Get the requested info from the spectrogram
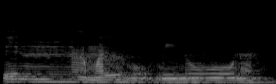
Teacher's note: adalah bacaan gunnah, ada nun bersyiddah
